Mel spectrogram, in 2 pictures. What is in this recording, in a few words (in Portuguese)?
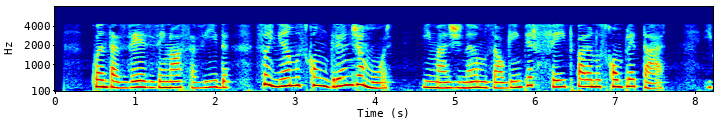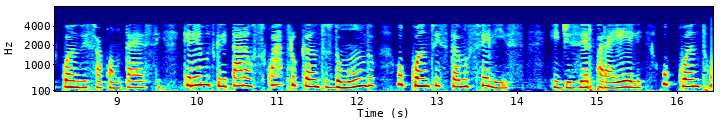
EU TE AMO (F); Declaração de amor; fem; Telemensagens 2017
